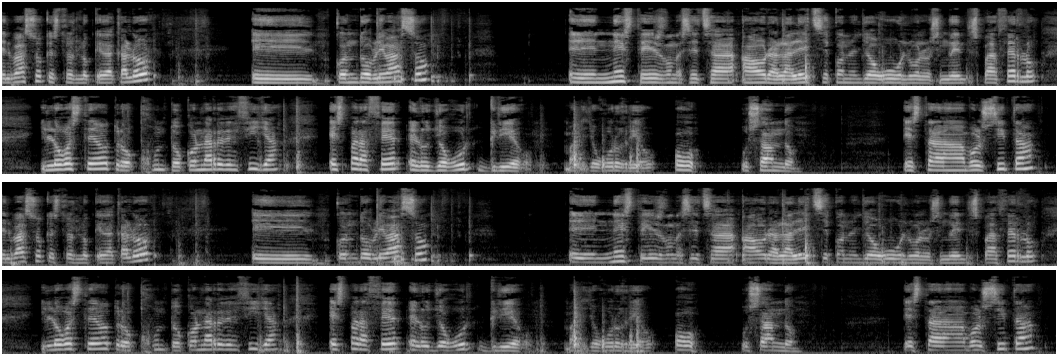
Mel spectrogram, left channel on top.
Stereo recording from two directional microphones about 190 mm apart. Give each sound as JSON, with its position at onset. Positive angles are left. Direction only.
{"t": 0.0, "sound": "speech", "side_deg": 55}
{"t": 2.4, "sound": "speech", "side_deg": 50}
{"t": 5.7, "sound": "speech", "side_deg": 50}
{"t": 17.9, "sound": "speech", "side_deg": 50}
{"t": 19.5, "sound": "speech", "side_deg": 50}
